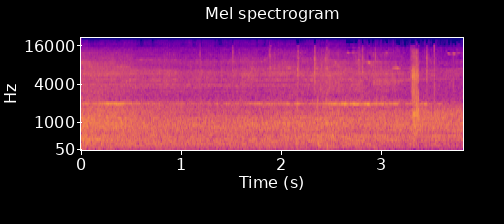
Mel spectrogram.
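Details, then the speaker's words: Ridstar Q20 e-bike on its first major ride: thin steady high squeal above road rumble while descending a hill; rider suspects worn-out brake pads, also wonders about the reflector or fender, cause unclear. "but see, I can hear that. Something in that brake. I think those brake pads are just toast."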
